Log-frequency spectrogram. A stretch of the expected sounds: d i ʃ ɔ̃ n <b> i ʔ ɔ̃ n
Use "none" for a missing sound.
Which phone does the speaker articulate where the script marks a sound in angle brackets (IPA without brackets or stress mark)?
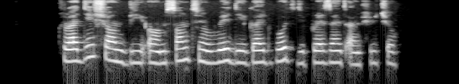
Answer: b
